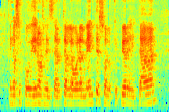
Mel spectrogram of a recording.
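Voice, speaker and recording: Against noticeable background noise, a woman with a fairly low pitch talks at a very fast pace. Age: 60s. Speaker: former political prisoner, retired PE teacher. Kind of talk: interview testimony.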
